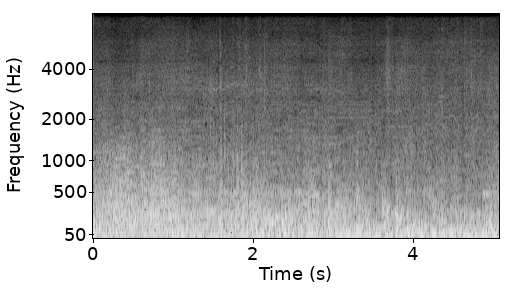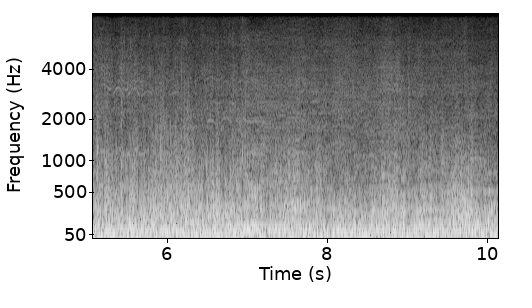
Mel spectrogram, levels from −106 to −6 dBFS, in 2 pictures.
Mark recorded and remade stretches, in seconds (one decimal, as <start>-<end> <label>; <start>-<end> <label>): 0.0-1.5 remade; 1.5-2.2 recorded; 2.2-5.1 remade; 5.1-7.0 recorded; 7.0-10.1 remade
